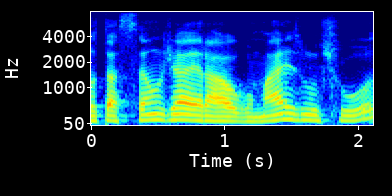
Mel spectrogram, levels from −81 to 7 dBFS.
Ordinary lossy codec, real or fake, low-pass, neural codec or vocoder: none; fake; none; codec, 16 kHz, 4 kbps, X-Codec, WavLM features, trained on Multilingual LibriSpeech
